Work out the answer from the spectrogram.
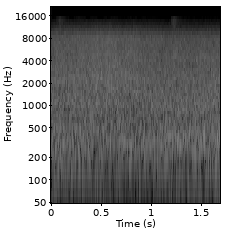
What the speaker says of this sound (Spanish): Donde las olas chocan contra las piedras, ¿pueden ver?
